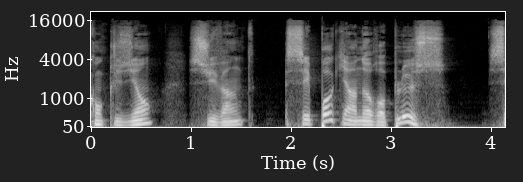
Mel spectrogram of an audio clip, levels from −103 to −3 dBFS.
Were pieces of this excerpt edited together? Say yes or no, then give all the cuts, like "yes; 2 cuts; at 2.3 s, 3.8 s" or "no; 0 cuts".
no; 0 cuts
